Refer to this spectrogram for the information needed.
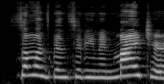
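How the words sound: It is said in a tiny, squeaky voice. "squeaked in his wee little voice"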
